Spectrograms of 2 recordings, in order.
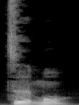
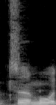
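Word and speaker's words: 字幕: तो सबटाइटल्स को चीनी ज़बान में 字幕字幕字幕 कहते हैं. 字幕字幕. Both are 4 tones, and this is how we pronounce it.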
